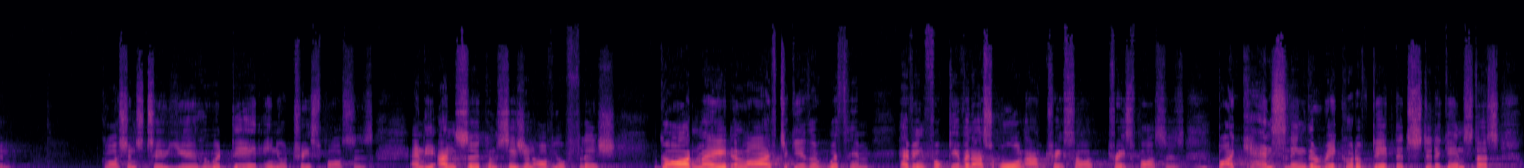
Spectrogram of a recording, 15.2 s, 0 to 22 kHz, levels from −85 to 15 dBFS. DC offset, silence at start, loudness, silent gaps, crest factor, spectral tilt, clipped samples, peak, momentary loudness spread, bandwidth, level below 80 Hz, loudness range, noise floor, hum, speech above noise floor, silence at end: under 0.1%; 0 s; -29 LUFS; none; 24 dB; -5 dB/octave; under 0.1%; -6 dBFS; 15 LU; 18 kHz; -70 dBFS; 10 LU; -68 dBFS; none; 39 dB; 0.1 s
